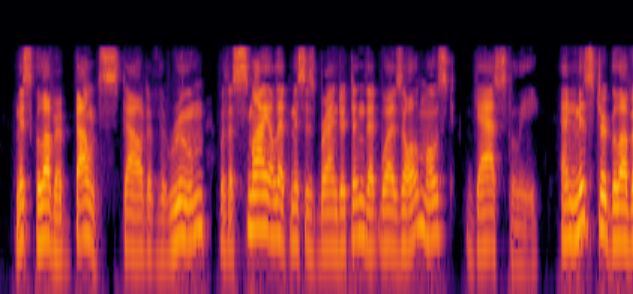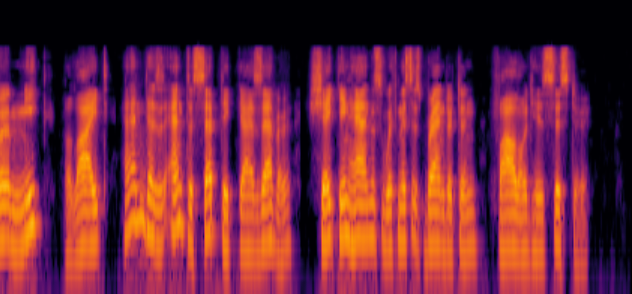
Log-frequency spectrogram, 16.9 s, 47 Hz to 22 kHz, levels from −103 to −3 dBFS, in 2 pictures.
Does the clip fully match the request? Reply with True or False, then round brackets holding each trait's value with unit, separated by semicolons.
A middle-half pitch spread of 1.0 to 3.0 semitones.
False (3.8 semitones)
